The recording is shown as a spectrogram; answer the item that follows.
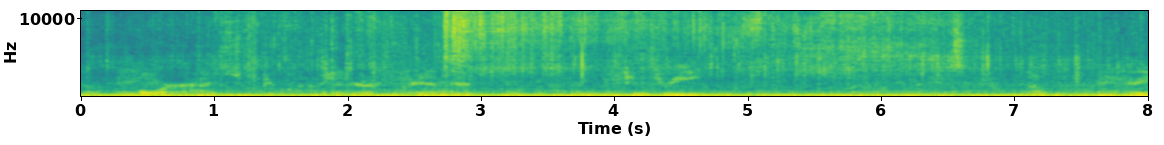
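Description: Ribs sizzling on a red portable grill while they are served off it, a high hiss that comes up about three seconds in and eases off near the end, over a steady low hum and low background voices.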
